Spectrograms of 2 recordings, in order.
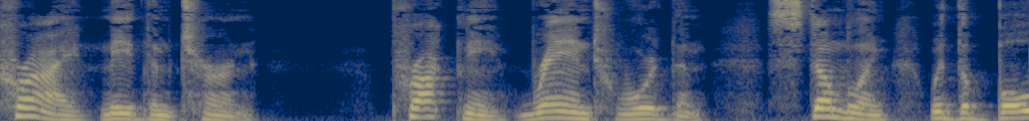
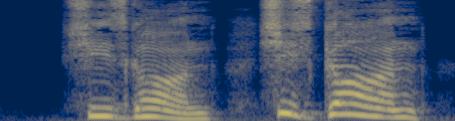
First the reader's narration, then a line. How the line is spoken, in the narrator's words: he cried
